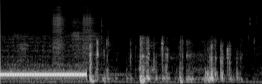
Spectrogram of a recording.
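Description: A loud, steady telephone tone holds for nearly a second, then breaks off into short, uneven bursts of line noise and clicks, like a call being placed and connecting, as an online ticket seller is called.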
